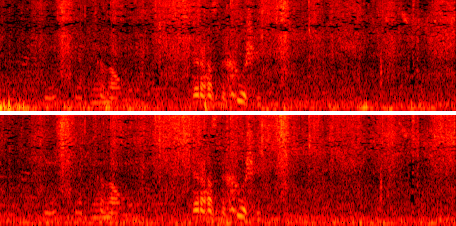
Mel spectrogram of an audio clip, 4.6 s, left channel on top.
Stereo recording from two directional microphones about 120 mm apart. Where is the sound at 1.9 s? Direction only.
15° right (ahead or behind).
